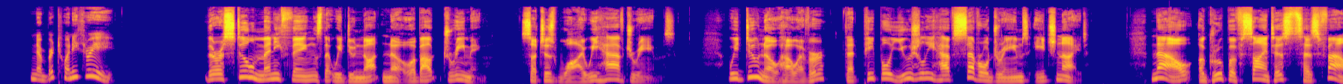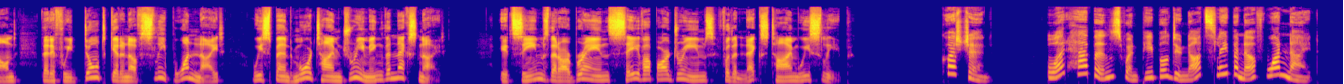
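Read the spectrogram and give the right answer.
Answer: They spend more time dreaming the next night.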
